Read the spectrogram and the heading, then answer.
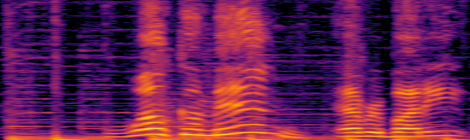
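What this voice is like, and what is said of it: Voice goes unusually high-pitched. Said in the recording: “my voice just went really high there”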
